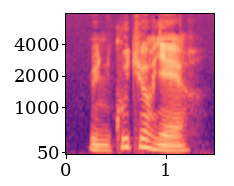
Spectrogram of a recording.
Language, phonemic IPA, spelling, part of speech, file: French, /ku.ty.ʁjɛʁ/, couturière, noun, Fr-couturière.ogg
- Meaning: 1. dressmaker 2. tailor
